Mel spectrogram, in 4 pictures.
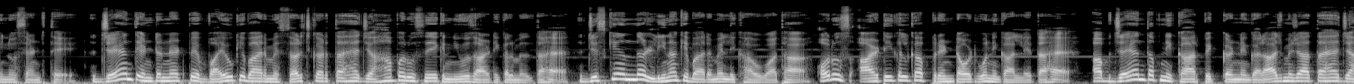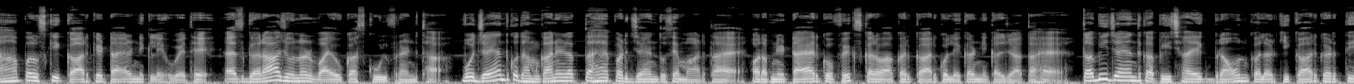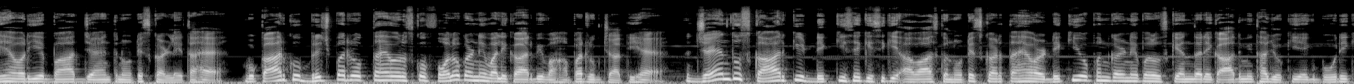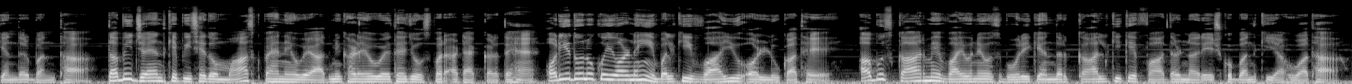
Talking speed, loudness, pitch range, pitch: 230 wpm, -12 LUFS, 110-155 Hz, 125 Hz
